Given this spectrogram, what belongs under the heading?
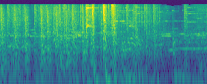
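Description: Scattered gunshots in the team shooter Rogue Company, several sharp cracks over a steady background of game noise, moderately loud, with a stronger hit near the middle.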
